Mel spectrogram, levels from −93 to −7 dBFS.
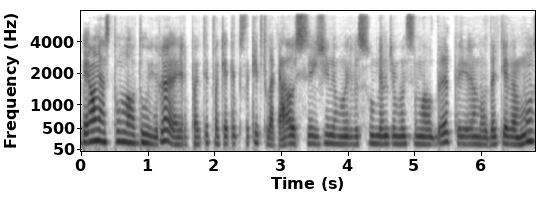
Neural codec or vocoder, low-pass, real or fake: codec, 16 kHz in and 24 kHz out, 0.6 kbps, FireRedTTS-2 codec; 7.2 kHz; fake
